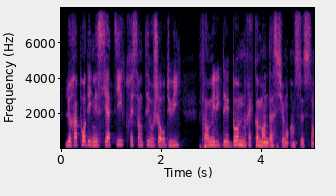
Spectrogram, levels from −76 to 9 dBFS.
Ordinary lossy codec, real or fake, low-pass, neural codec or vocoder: none; fake; none; codec, 16 kHz, 0.8 kbps, ZipCodec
